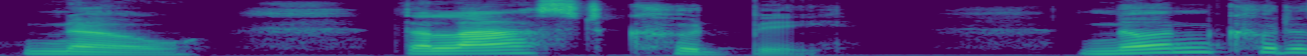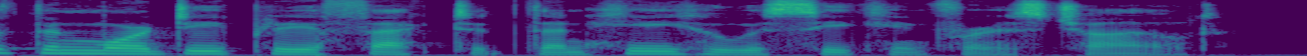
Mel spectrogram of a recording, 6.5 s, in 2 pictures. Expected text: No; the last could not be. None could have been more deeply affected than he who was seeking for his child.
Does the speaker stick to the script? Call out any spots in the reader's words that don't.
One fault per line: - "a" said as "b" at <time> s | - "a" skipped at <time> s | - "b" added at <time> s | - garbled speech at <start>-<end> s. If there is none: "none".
- "not" skipped at 1.9 s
